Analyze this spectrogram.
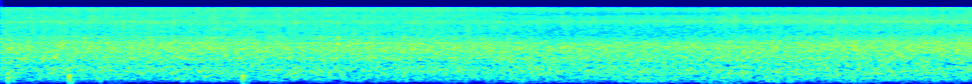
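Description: Heavy rain pouring down steadily, an even hiss of water.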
